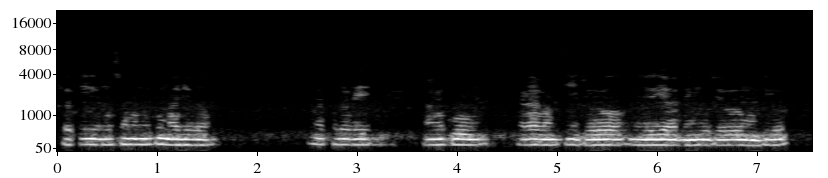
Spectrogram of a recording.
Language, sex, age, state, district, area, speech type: Odia, male, 18-30, Odisha, Subarnapur, urban, spontaneous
